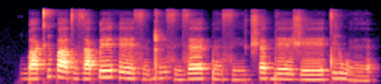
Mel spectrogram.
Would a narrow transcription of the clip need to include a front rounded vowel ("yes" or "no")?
no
